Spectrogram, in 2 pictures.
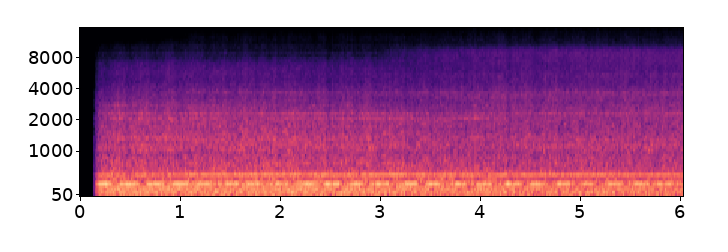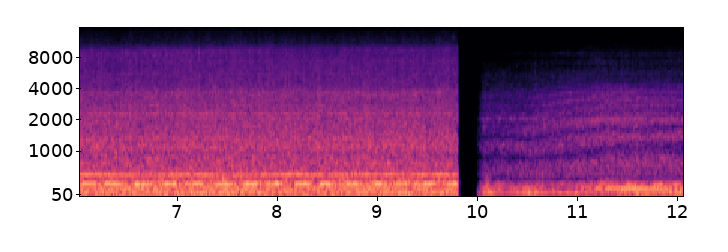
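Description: Rice combine harvester's engine running steadily close by: a loud, even drone with a pulsing hum. It drops out for a moment near the end, then continues quieter.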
